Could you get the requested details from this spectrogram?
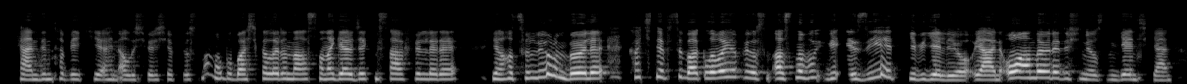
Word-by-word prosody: kendin 235 0 -3
tabii 235 -3 -9
ki 235 -1 -7
hani 220 0 -8
alışveriş 215 0 -10
yapıyorsun 225 +2 -14
ama 270 -1 -6
bu 250 -2 -9
başkalarına 245 +1 -1
sana 250 0 -2
gelecek 250 0 0
misafirlere. 245 -1 -4 0.3
Ya, 245 0 0
hatırlıyorum 295 - -1
böyle 270 +1 +7 0.2
kaç 330 0 -9
tepsi 330 -2 -6
baklava 285 +3 +5
yapıyorsun, 300 -5 -3
aslında 275 +3 +2
bu 315 - -5
bir 275 +1 -4
eziyet 300 - -4
gibi 235 -2 -4
geliyor. 205 -3 0
Yani 215 -1 +2
o 285 - +7
anda 305 0 +8
öyle 295 -2 +4
düşünüyorsun 220 -5 -10
gençken 225 -3 -6
250 Hz, 155 wpm, -21 LUFS, 230-280 Hz, 0.3 s, anda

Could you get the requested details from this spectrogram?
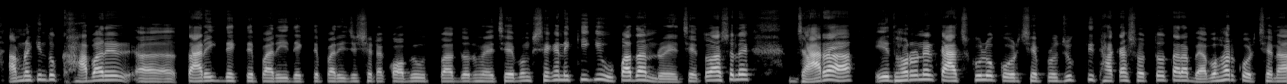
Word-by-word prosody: আমরা 195 +2 0
কিন্তু 220 0 -1 0.2
খাবারের 195 +7 +2 0.2
আ - - +1 0.4
তারিখ 170 +4 +4
দেখতে 165 0 -3
পারি, 150 0 0
দেখতে 145 +2 -6
পারি 150 -1 -2
যে 150 - -6
সেটা 150 -3 -5
কবে 145 0 -1
উৎপাদন 145 0 -3
হয়েছে 145 +1 -5
এবং 175 +2 -5
সেখানে 205 +2 -1
কী, 225 - -4
কী 235 - -2
উপাদান 195 +2 +4
রয়েছে? 125 +4 -3
তো - - 0
আসলে 230 +4 +1 0.6
যারা 210 +1 +7 0.5
এ - - +6
ধরনের 215 +4 +3
কাজগুলো 190 +5 +4
করছে, 160 0 -2
প্রযুক্তি 180 +6 -6
থাকা 170 +3 0
সত্ত্বেও 185 +3 -2
তারা 190 -1 +4
ব্যবহার 170 +12 +2
করছে 160 +1 -2
না 150 - +4
170 Hz, 160 wpm, -22 LUFS, 150-200 Hz, 0.6 s, যারা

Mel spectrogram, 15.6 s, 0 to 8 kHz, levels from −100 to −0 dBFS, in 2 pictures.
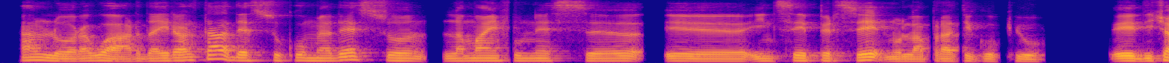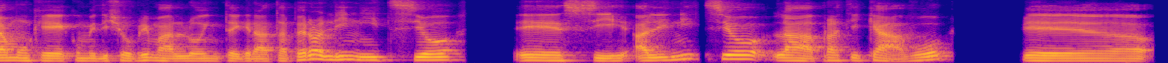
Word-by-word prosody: Allora, 120 -5 -1
guarda, 110 -3 -1
in 120 - 0
realtà 135 +9 -1
adesso 130 -5 -3
come 125 -1 -4
adesso, 130 -4 -3
la 115 0 -5
mindfulness, 120 -1 -4 0.5
ehm, 105 -2 -2
in 110 +1 -5
sé 125 - -3
e 120 - -1
per 120 -1 -4
sé, 135 +5 +1
non 100 +1 -3
la 100 0 -2
pratico 105 0 -4
più. 95 -2 -5 0.4
E, 115 +1 +4
diciamo, 125 +3 +2
che, 120 -2 +2
come 115 0 -2
dicevo, 115 +1 -1
prima 130 -3 +1
l'ho 110 0 +1
integrata. 110 -1 -1
Però 160 - +4
l'inizio, 150 -2 +3 0.4
ehm, 130 -1 +4
sì, 125 -1 -1
all'inizio 195 +8 +3
la 125 -4 +3
praticavo, 130 - 0 0.5
ehm, 115 -2 +2
120 Hz, 135 wpm, -22 LUFS, 115-130 Hz, 0.5 s, E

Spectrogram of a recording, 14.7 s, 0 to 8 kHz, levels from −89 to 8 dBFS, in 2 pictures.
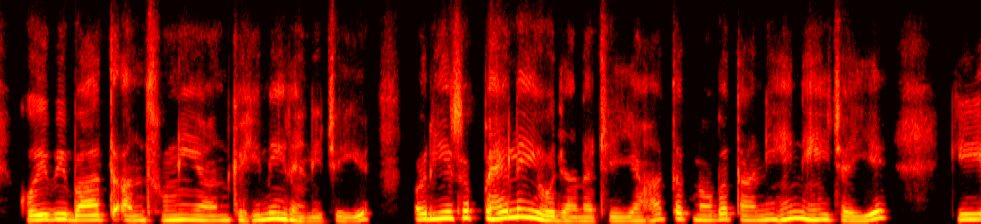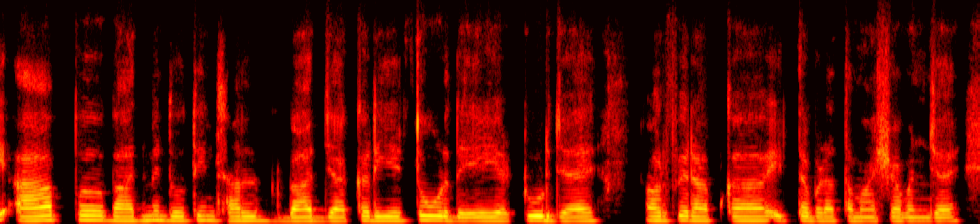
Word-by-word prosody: कोई 170 +3 +4
भी 195 +1 +3
बात 170 +1 +3
अनसुनी 170 +2 0
या 165 -1 0
अनकही 165 +1 -3
नहीं 210 +3 +6
रहनी 130 -7 -3
चाहिए, 145 +6 -3 0.4
और 200 +1 +4
ये 230 +2 +6
सब 250 +1 0
पहले 240 +5 +7
ही 270 - +6
हो 185 -9 +6
जाना 140 -2 -3
चाहिए, 140 +1 -6
यहाँ 145 +6 -4
तक 205 - 0
नौबत 170 +2 -2
आनी 170 +3 -1
ही 205 - +5
नहीं 185 -6 +3
चाहिए 155 +10 +2 0.5
कि 190 +1 +1
आप 160 +3 +2 0.2
बाद 145 -1 -1
में 160 +1 -3
2-3 155 +2 -4
साल 145 0 -2 0.2
बाद 140 0 0
जाकर 140 +2 -2
ये 150 0 0
तोड़ 160 -2 +2
दे 140 -2 -4 0.2
या 140 0 0
टूट 155 -1 +4
जाए 140 +1 -2 0.4
और 150 -1 0
फिर 155 +1 -3
आपका 145 +1 -3 0.2
इतना 155 0 -3
बड़ा 140 0 -3
तमाशा 135 0 -4
बन 130 -1 -6
जाए। 135 +2 -4
155 Hz, 190 wpm, -23 LUFS, 145-175 Hz, 0.5 s, पहले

